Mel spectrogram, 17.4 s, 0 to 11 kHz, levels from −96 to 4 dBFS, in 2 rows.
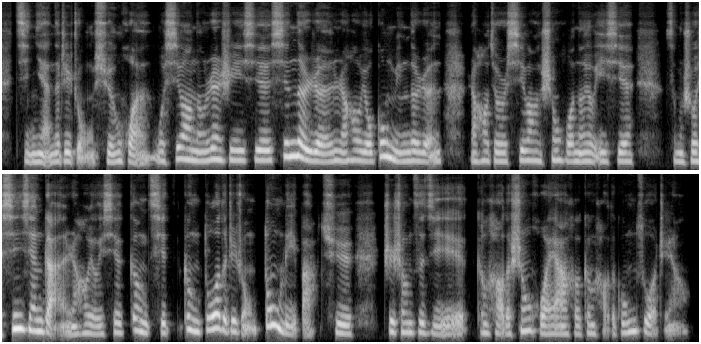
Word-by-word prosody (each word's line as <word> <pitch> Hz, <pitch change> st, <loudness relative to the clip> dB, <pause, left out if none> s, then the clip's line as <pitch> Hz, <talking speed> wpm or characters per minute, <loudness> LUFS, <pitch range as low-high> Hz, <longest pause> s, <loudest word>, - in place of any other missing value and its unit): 几 180 Hz, -, -4 dB
年 160 Hz, -1 st, -1 dB
的 175 Hz, -, -2 dB
这 180 Hz, 0 st, +1 dB
种 -, -, -6 dB
循 170 Hz, +1 st, -2 dB
环。 170 Hz, +2 st, -2 dB
我 180 Hz, -, -4 dB
希 225 Hz, +6 st, 0 dB
望 210 Hz, -3 st, +2 dB
能 180 Hz, 0 st, -1 dB
认 215 Hz, 0 st, +2 dB
识 200 Hz, +1 st, -3 dB
一 195 Hz, 0 st, +1 dB
些 195 Hz, +1 st, +2 dB
新 270 Hz, +6 st, +4 dB
的 245 Hz, -7 st, +7 dB
人， 180 Hz, -1 st, +3 dB
然 180 Hz, -1 st, -2 dB
后 195 Hz, -1 st, -2 dB
有 175 Hz, -1 st, +2 dB
共 270 Hz, +5 st, +4 dB
鸣 180 Hz, -6 st, +1 dB
的 185 Hz, 0 st, +1 dB
人， 175 Hz, +1 st, -2 dB, 0.3 s
然 175 Hz, -, -6 dB
后 185 Hz, +2 st, -5 dB
就 175 Hz, -1 st, -3 dB
是 -, -, -2 dB
希 195 Hz, +3 st, -1 dB
望 190 Hz, -2 st, -3 dB
生 195 Hz, +2 st, -3 dB
活 175 Hz, -2 st, -2 dB
能 175 Hz, 0 st, -1 dB
有 175 Hz, -2 st, -2 dB
一 175 Hz, +3 st, -3 dB
些 175 Hz, 0 st, -3 dB, 0.4 s
怎 180 Hz, -, -12 dB
么 170 Hz, -, -2 dB
说， 180 Hz, +1 st, -1 dB
新 265 Hz, +9 st, +9 dB
鲜 225 Hz, -4 st, +4 dB
感， 205 Hz, -, +2 dB
然 155 Hz, -, -1 dB
后 175 Hz, +3 st, -5 dB
有 165 Hz, -2 st, -3 dB
一 -, -, -5 dB
些 185 Hz, +3 st, -3 dB
更 200 Hz, +1 st, -1 dB
奇 185 Hz, +2 st, -3 dB
更 240 Hz, -5 st, +3 dB
多 255 Hz, +4 st, +6 dB
的 225 Hz, -, +2 dB
这 215 Hz, 0 st, +1 dB
种 275 Hz, +5 st, -5 dB
动 320 Hz, -, +5 dB
力 170 Hz, -, -2 dB
吧， -, -, -7 dB
去 170 Hz, -3 st, -2 dB, 0.3 s
支 210 Hz, -, 0 dB
撑 195 Hz, 0 st, -2 dB
自 190 Hz, 0 st, -2 dB
己 165 Hz, -2 st, -4 dB
更 185 Hz, -, -6 dB
好 175 Hz, -1 st, -4 dB
的 165 Hz, -, -3 dB
生 220 Hz, +6 st, 0 dB
活 175 Hz, -7 st, -2 dB
呀 165 Hz, -, -1 dB
和 165 Hz, 0 st, -8 dB
更 170 Hz, +2 st, -6 dB
好 -, -, -11 dB
的 -, -, -10 dB
工 195 Hz, +3 st, -2 dB
作， 220 Hz, -2 st, -3 dB
这 260 Hz, -, -11 dB
样。 215 Hz, -, -12 dB
185 Hz, 265 characters per minute, -19 LUFS, 175-210 Hz, 0.4 s, 新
